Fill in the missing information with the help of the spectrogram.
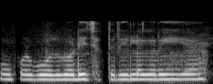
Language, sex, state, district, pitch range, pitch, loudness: Hindi, female, Uttar Pradesh, Shamli, 225-235 Hz, 230 Hz, -13 LUFS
